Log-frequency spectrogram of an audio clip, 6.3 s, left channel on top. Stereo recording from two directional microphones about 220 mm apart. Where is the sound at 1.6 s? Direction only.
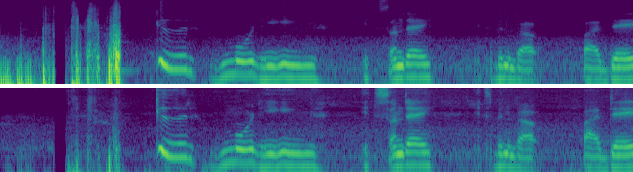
30° right (ahead or behind).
